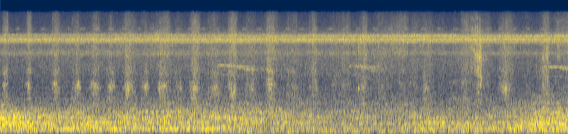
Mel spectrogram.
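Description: Rubber Kong dog brush rubbing through a short-haired dog's coat, a soft rough rustle. Insects chirp behind it in a fast even pulse, about five a second, over a steady high whine.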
